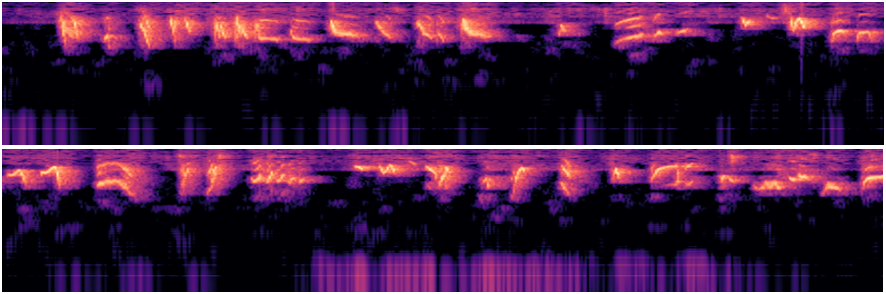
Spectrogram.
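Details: Black-capped white-eye from Indonesia, Papua pleci 'wiklus', singing a continuous rolling morning song: a dense run of rapid, high twittering notes that barely pauses, with a soft low thump late on.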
